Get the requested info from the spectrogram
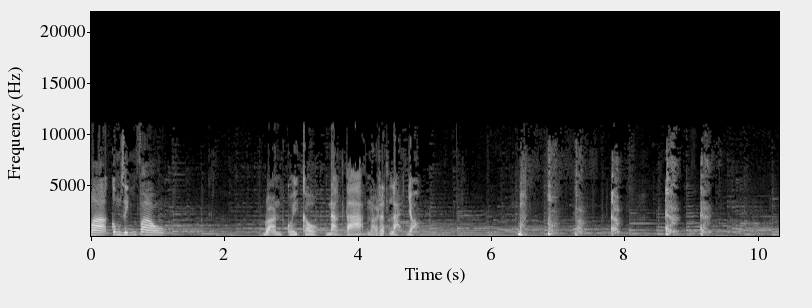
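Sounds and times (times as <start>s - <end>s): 
speech: 0.0s - 1.3s, 2.6s - 5.0s, 6.4s - 6.6s
warning cough: 6.4s - 9.4s.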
